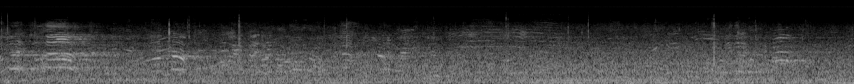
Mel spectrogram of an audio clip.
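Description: Spectators chatter and call out from the sidelines.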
